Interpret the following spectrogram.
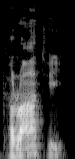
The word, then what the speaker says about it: karate: and then we got karate karate second syllable is taking the stress on it here and that's it so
